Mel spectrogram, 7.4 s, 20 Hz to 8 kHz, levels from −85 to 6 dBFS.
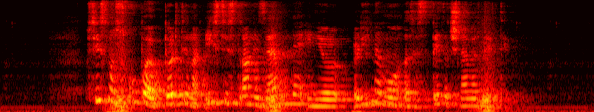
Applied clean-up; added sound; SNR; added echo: none; Whoosh, swoosh, swish; 7 dB; reverberation time 0.7 s.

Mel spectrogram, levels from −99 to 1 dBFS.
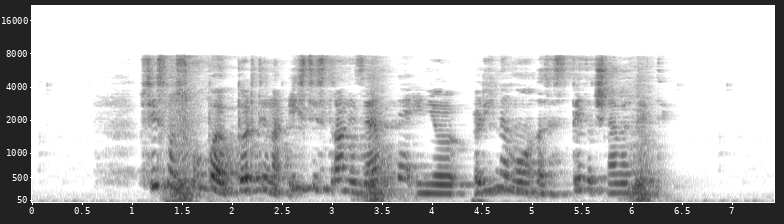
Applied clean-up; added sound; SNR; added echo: classical method WPE with log-MMSE.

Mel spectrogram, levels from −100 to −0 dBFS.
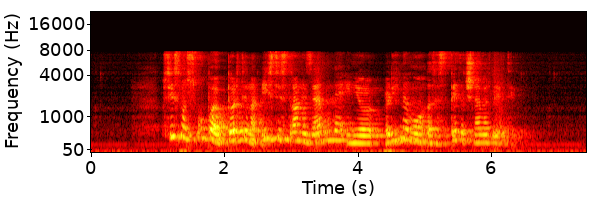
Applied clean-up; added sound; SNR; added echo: neural separator model SepFormer DNS4.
